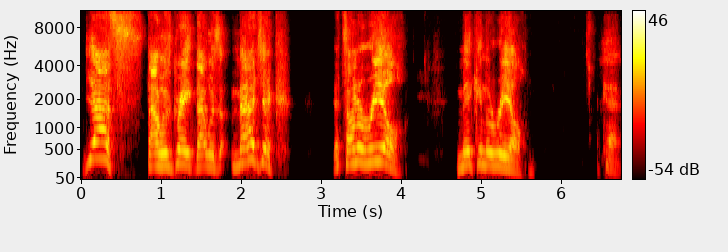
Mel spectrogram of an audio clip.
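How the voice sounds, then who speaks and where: Man hosting a comedy table read, higher-pitched. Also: lively intonation, takes it slowly, a bit bright. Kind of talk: casual hosting with scripted stage-direction narration.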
